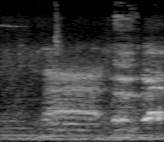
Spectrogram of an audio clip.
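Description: A sheep bleats in a short, wavering call, pausing briefly before a second bleat, fairly close against a faint background hum with no talking.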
